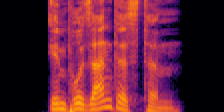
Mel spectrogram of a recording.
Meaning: strong dative masculine/neuter singular superlative degree of imposant
- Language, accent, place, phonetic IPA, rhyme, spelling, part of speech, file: German, Germany, Berlin, [ɪmpoˈzantəstəm], -antəstəm, imposantestem, adjective, De-imposantestem.ogg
